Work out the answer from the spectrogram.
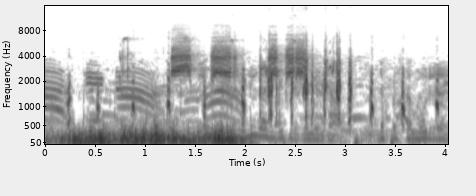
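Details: Male chukar partridge calling: harsh, harmonic, arching notes over a low rumble for about two seconds, then a run of short, clipped chuk notes repeated several times a second, fading toward the end.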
